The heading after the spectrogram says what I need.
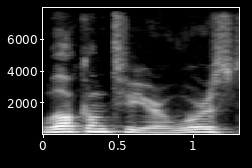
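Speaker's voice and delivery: mimicked stiff frozen-jaw speech. Retelling filming a line in the freezing cold: imitating speaking with a frozen jaw. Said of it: "That's not me gritting my teeth. That's my jaw frozen".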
